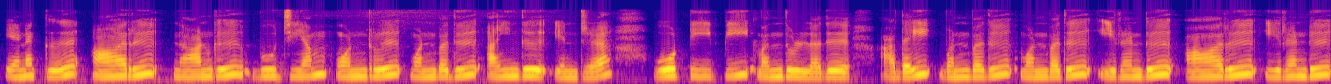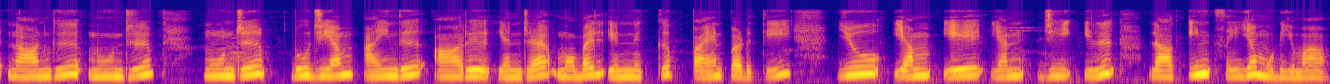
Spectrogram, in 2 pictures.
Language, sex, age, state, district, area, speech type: Tamil, female, 45-60, Tamil Nadu, Pudukkottai, rural, read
